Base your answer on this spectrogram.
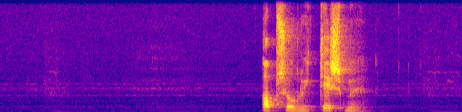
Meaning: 1. absolutism (state or ideology in which the ruler is absolutely sovereign) 2. absolutism (doctrine or philosophy involving metaphysical absolutes)
- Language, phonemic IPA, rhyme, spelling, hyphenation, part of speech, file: Dutch, /ˌɑp.soː.lyˈtɪs.mə/, -ɪsmə, absolutisme, ab‧so‧lu‧tis‧me, noun, Nl-absolutisme.ogg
